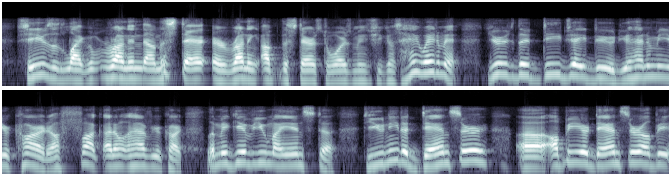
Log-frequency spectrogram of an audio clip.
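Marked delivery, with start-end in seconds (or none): 4.0-13.4 put-on drunk, wasted, rambling party-girl babble. Retelling what a drunk girl said running up the stairs: imitating a drunk girl. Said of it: "she was all fucked up".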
